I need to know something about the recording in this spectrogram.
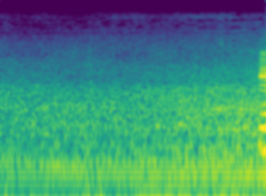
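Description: Urban road traffic: a steady rumble of passing vehicles that swells slightly near the end.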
